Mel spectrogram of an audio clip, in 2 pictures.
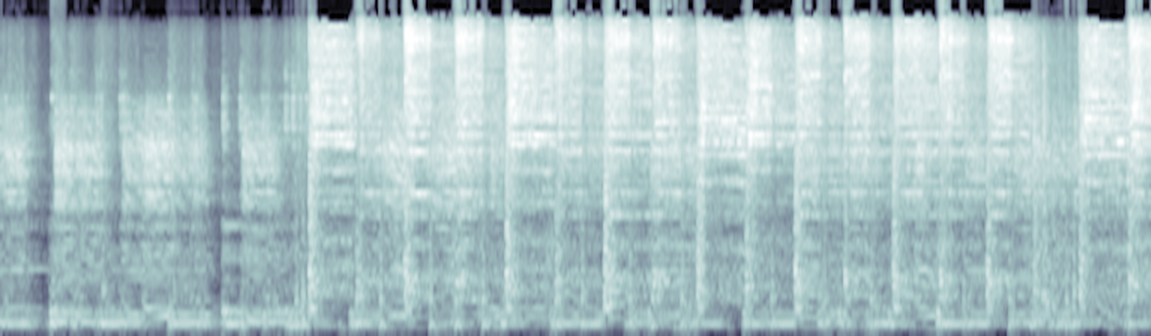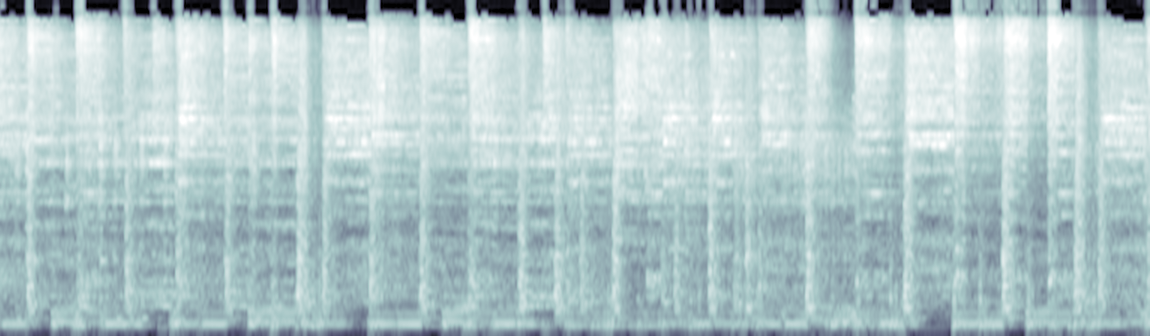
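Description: Tama drum kit played in a rock groove with bass drum, snare and cymbals, filling out into a steady, busy beat about four seconds in. A held low guitar note rings underneath.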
